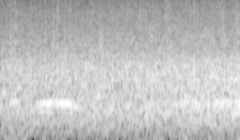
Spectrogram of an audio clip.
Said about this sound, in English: Every member of the Bournemouth Symphony Orchestra also applauding.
